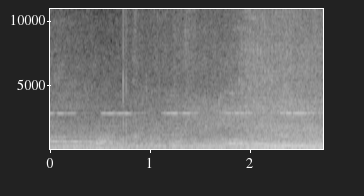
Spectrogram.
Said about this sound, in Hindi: कूड़े वाली गाड़ी थी, देख रहे हो।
